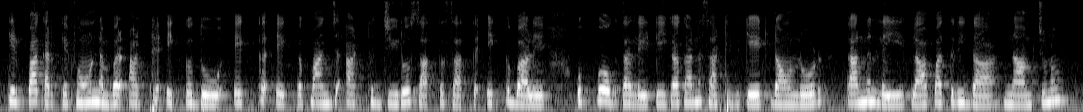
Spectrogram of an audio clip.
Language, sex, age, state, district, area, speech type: Punjabi, female, 18-30, Punjab, Barnala, urban, read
